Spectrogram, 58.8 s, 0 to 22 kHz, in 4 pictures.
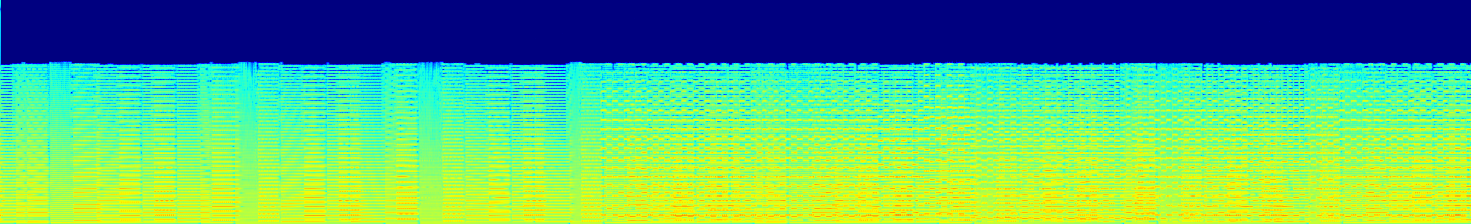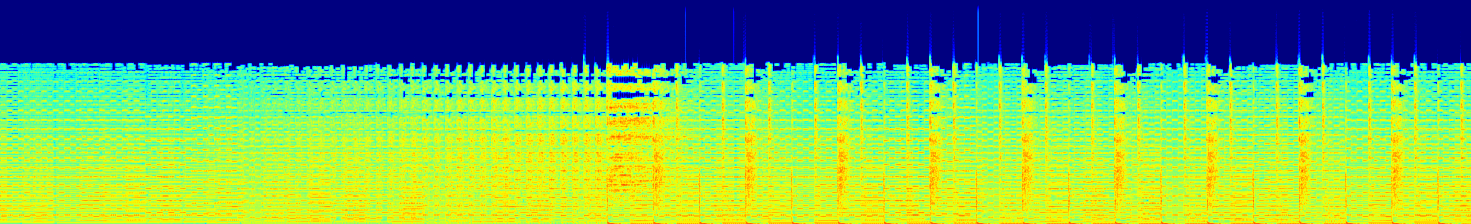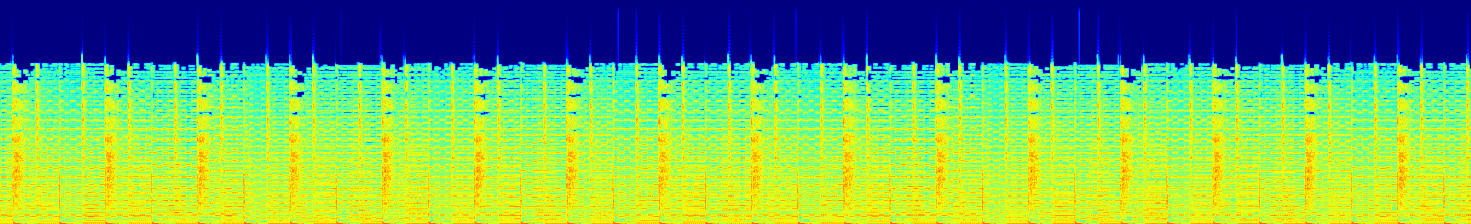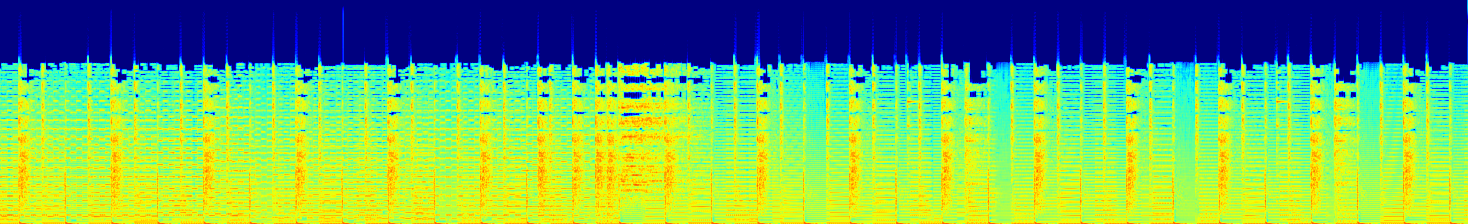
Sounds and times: Music: 0:00.0 - 0:58.8.

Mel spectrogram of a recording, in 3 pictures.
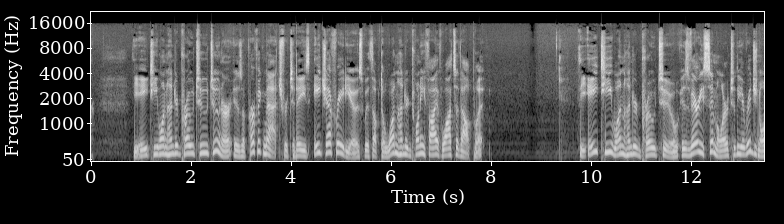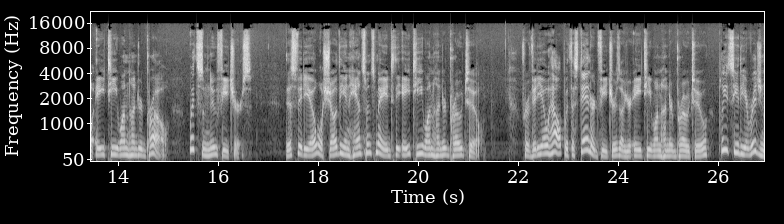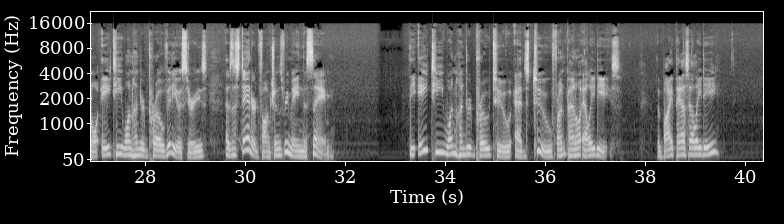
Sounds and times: Narration, monologue: 0:00.0 - 0:40.3.

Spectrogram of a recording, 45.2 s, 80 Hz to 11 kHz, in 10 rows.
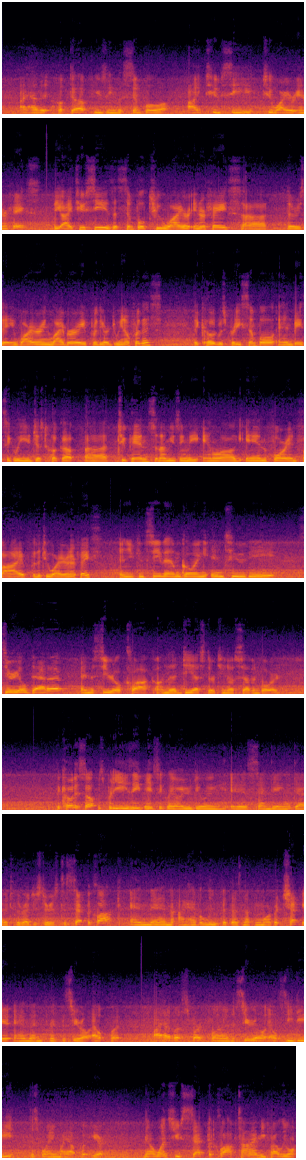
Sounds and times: Speech: 0:00.3 - 0:26.9, 0:28.0 - 0:45.1.

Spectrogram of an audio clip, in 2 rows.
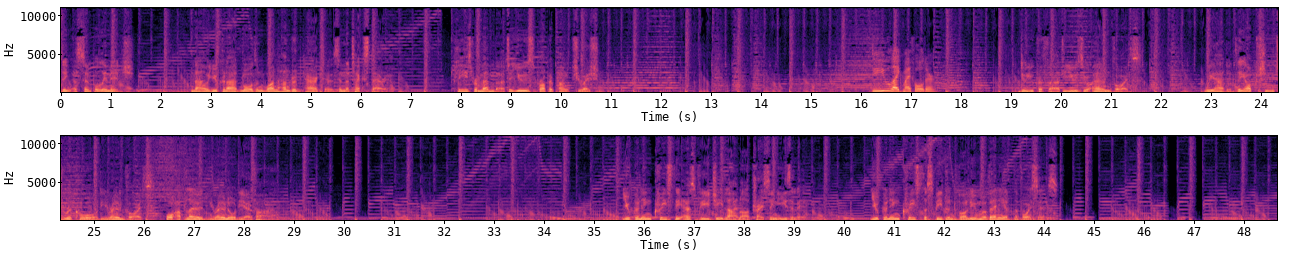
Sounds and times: Male speech, man speaking: 0:00.0 - 0:01.5, 0:02.6 - 0:06.7, 0:07.9 - 0:11.0, 0:19.2 - 0:21.6, 0:22.9 - 0:28.8, 0:35.5 - 0:39.4, 0:40.6 - 0:44.3
Narration, monologue: 0:00.0 - 0:11.7, 0:15.8 - 0:17.7, 0:18.7 - 0:29.6, 0:35.4 - 0:39.8, 0:40.4 - 0:44.4
Music: 0:00.0 - 0:48.6.

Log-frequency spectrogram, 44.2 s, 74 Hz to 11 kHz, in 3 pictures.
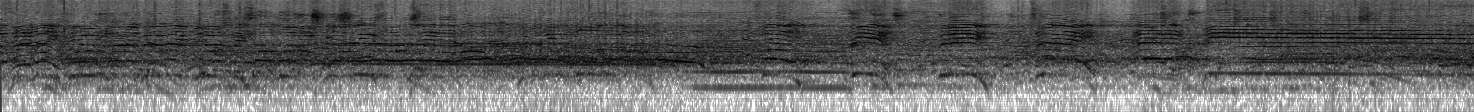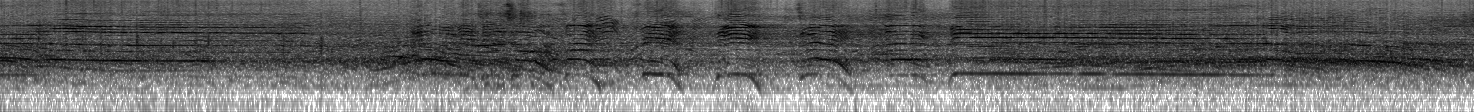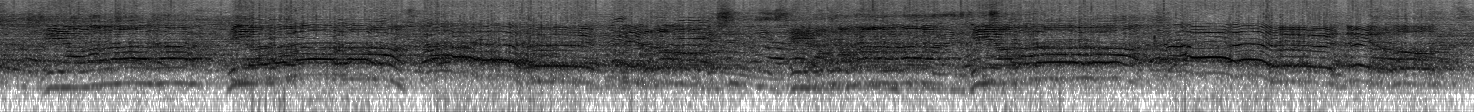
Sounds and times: Speech: 0:00.0 - 0:15.5, 0:18.8 - 0:27.8, 0:29.8 - 0:33.9, 0:34.5 - 0:44.0
Male singing: 0:29.9 - 0:33.4, 0:34.7 - 0:40.9.

